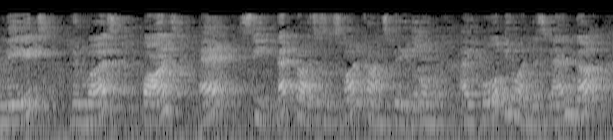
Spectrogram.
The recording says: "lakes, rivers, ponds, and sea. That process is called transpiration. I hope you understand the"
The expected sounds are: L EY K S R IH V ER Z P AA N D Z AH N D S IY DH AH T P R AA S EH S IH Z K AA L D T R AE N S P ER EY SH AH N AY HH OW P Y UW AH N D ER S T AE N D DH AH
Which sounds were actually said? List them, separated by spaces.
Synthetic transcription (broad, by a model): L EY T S R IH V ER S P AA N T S AH N D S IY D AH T P R AA S EH S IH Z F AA D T R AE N S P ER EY SH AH N AY HH OW P Y UW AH N D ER S T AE N D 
